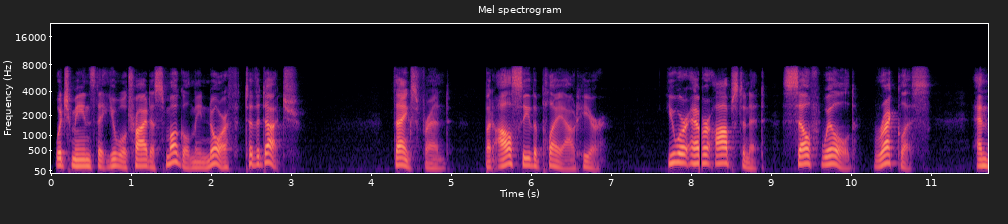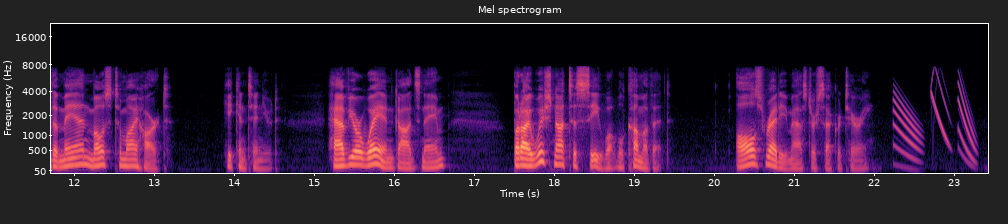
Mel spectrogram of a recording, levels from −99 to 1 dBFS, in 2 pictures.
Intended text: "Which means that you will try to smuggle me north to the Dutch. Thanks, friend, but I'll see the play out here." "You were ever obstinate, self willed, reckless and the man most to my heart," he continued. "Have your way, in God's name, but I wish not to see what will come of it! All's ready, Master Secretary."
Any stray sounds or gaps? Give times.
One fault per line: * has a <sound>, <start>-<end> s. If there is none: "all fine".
* has a dropout, 8.1-8.1 s
* has a chirp, 22.2-23.3 s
